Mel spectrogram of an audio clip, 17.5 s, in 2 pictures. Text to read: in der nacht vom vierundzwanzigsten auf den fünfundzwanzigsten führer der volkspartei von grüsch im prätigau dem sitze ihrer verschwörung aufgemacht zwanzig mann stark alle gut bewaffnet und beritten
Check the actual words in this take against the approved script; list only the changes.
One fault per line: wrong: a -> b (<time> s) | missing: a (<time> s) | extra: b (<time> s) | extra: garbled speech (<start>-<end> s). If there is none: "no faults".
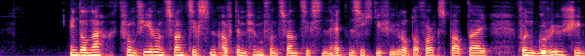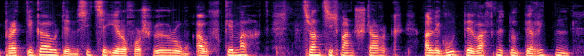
extra: hätten sich die (5.0 s)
